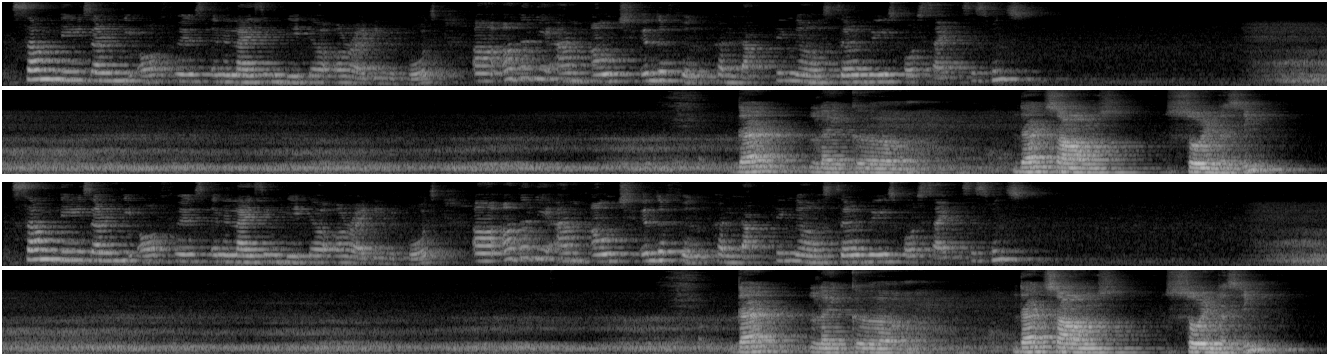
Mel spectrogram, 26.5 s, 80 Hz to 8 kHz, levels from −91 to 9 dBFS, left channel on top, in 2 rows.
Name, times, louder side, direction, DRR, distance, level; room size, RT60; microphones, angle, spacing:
voice 1, 0.2-4.3 4.7-10.2 19.9-20.2 23.1-23.2, equal, 15° right, 2 dB, 1.0 m, -37 dB
sound 1, 12.5-23.6, equal, 65° left, 3.0 m, -45 dB
voice 2, 20.5-20.9 21.3-22.5 23.4-24.3 24.9-25.8, right 1 dB, 45° right, -3 dB, 2.7 m, -28 dB
9.7 x 6.4 x 6.0 m, 1.1 s
head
